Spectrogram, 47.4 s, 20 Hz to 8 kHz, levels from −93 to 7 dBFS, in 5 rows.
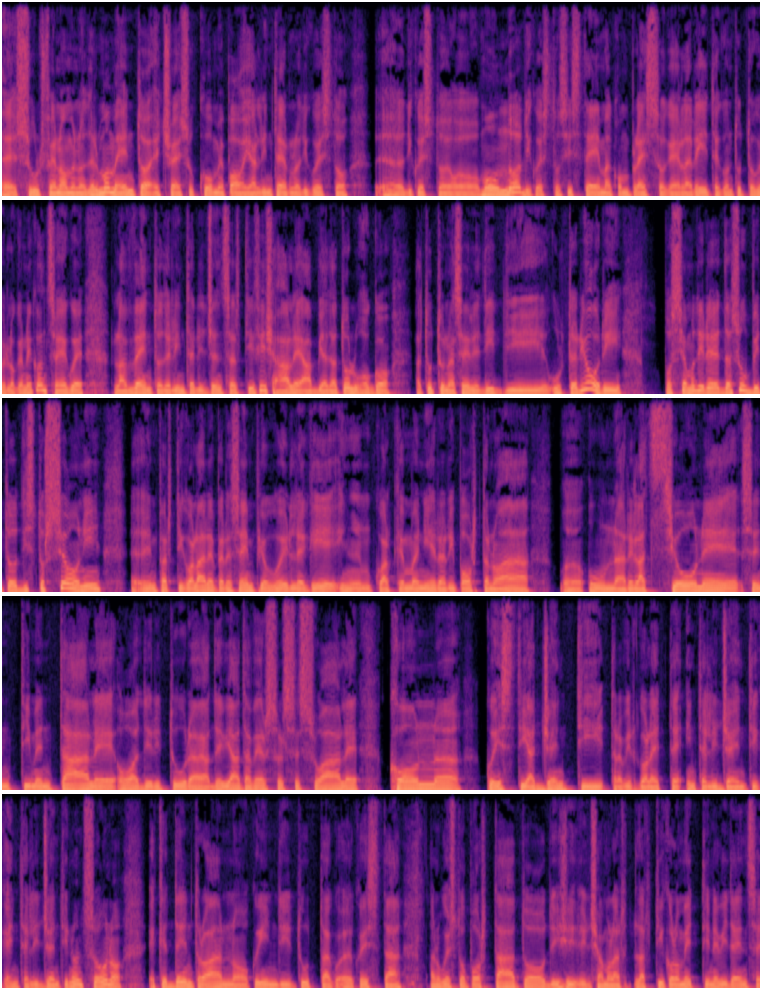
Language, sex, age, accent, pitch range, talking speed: Italian, male, 50-69, native, 110-130 Hz, 115 wpm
